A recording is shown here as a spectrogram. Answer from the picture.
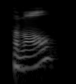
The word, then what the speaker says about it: Haval: If we talk about the big, so this is Haval? – Correct.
